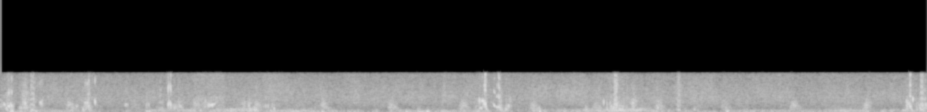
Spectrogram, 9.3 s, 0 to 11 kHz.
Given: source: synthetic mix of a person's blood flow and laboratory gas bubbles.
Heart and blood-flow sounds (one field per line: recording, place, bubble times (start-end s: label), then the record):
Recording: Doppler ultrasound of blood flow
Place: subclavian vein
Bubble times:
0.01-0.45 s: bubbles
0.69-0.99 s: bubbles
1.24-1.28 s: bubbles
1.43-1.84 s: bubbles
1.90-2.24 s: bubbles
2.36-2.79 s: bubbles
4.72-5.13 s: bubbles
6.00-6.39 s: bubbles
6.54-6.62 s: bubbles
6.74-6.87 s: bubbles
6.91-7.02 s: bubbles
9.00-9.28 s: bubbles
From the record:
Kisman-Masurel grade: 232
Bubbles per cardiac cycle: several, 3 to 8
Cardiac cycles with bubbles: 50 to 99%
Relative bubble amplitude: moderate (0.250 to 0.450)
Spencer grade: 3 (all of the cardiac periods contain showers or single bubble signals, but not dominating or overriding the cardiac motion signals)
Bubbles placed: anywhere in the cardiac cycle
